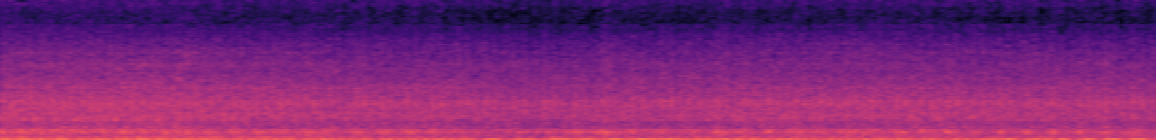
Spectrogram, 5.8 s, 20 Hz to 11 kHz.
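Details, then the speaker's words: Opel Manta with Ascona front, first start after about 20 years stored, still on old plugs and points: ticks over on its own at a steady, even idle with a low rumble and no misses; normal idle. "bearing in mind still on the old plugs and everything there so there we go but that sounds like a bit of a beast Happy Days"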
